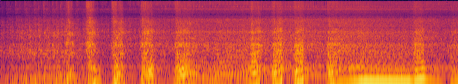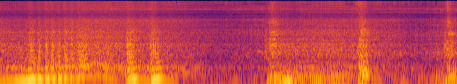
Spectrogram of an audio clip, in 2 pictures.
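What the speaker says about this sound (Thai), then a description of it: "ติดเครื่องแล้วเป็นที่เรียบร้อยนะครับ ี๋ยวมาลองฟังเสียงกันนะ" A ten-wheeler truck engine with a modified exhaust and no muffler idles with a deep, throaty rumble, blipped by repeated revs and one longer rising rev, close and loud.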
